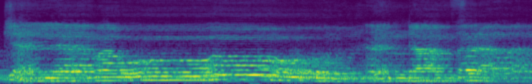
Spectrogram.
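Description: Unaccompanied vocal chanting: a single voice holding long notes that bend and waver.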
